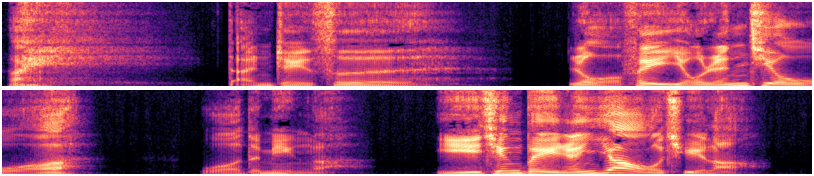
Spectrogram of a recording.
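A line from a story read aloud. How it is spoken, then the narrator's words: Smiling sigh. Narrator (Chinese): 楚留香虽然在微笑，还是忍不住叹了一口气说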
